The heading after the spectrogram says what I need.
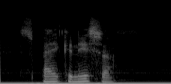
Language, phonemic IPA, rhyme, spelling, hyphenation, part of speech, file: Dutch, /ˌspɛi̯.kəˈnɪ.sə/, -ɪsə, Spijkenisse, Spij‧ke‧nis‧se, proper noun, Nl-Spijkenisse.ogg
- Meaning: a town and former municipality of Nissewaard, South Holland, Netherlands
